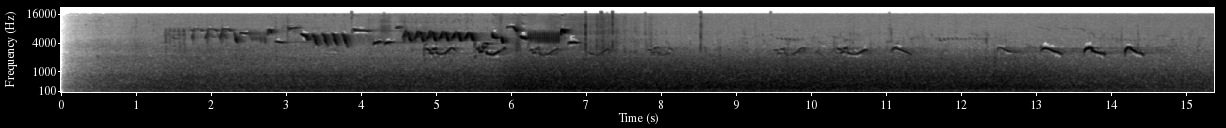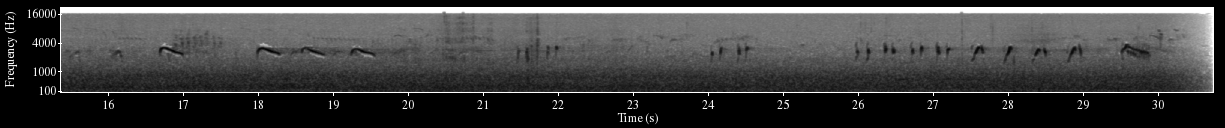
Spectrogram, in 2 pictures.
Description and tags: bird in oostduinen 21
Birds singing in oostduinen park in Scheveningen, The Netherlands. Recorded with a zoom H4n using a Sony ECM-678/9X Shotgun Microphone.
Evening- 08-03-2015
